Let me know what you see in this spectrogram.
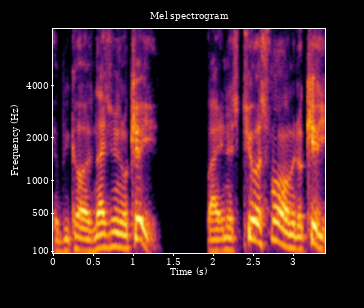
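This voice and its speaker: The voice belongs to a man and has a dark, mellow tone. His intonation is lively. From New York City (Harlem). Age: 70s. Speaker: scuba diving instructor and nonprofit founder. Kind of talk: interview conversation.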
